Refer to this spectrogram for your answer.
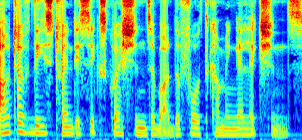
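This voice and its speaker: Speaking with a Telugu accent, a man talks at a fairly slow pace with a medium pitch. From South India. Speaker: rationalist activist. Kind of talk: radio interview.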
